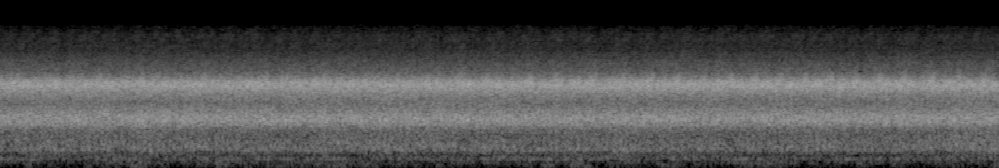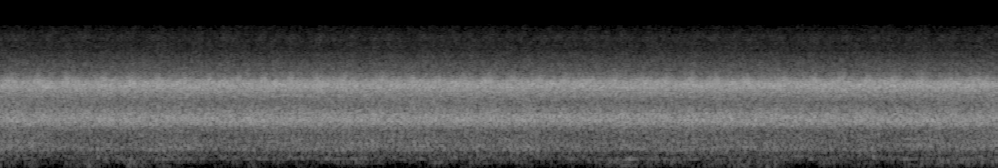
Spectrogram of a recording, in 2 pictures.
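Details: Long stretch of a rural nighttime frog chorus, a steady, dense trilling hum of many overlapping callers at a constant level, high band dominant over a lower one, no other sounds apparent.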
